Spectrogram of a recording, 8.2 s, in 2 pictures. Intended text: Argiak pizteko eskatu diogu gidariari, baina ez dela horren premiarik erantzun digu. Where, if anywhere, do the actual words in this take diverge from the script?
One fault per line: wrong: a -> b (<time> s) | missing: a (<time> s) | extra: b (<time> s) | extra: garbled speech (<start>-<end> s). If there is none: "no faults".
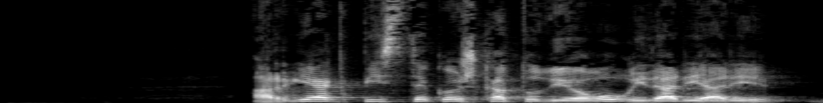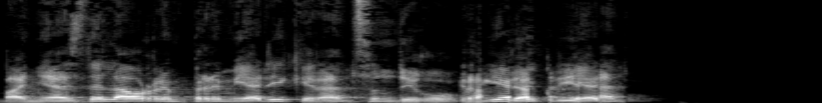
extra: garbled speech (6.4-7.3 s)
